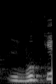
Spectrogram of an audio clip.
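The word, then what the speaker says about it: bouquet: काय असतो स्पेलिंग काय बी ओ यु क्यू यु ई टी याचा उच्चार बुके होतो परंतु टी चा जरी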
